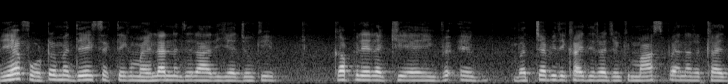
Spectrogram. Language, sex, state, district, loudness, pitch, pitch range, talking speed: Hindi, male, Uttar Pradesh, Varanasi, -18 LUFS, 190 Hz, 185-205 Hz, 255 wpm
